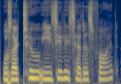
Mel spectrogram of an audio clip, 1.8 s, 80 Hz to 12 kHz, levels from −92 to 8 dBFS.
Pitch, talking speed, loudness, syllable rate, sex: 235 Hz, 165 wpm, -15 LUFS, 5.2 syllables/s, female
